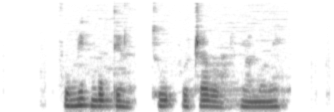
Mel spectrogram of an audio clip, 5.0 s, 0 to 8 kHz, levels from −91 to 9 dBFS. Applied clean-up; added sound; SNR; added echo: none; none; none; none.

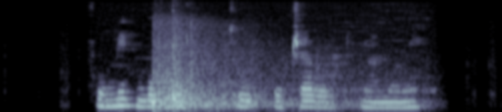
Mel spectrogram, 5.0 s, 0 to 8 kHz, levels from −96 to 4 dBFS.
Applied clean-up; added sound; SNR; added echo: none; Fireworks; 1 dB; none.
